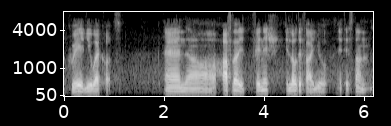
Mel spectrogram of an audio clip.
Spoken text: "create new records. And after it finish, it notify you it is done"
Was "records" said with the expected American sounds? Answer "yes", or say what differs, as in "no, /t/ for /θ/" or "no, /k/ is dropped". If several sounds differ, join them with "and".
no, /w/ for /ɹ/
